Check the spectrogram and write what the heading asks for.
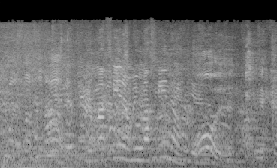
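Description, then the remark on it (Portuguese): Lively chatter from many overlapping voices on a busy tourist street in Bairro Alto, Lisbon, Portugal, a continuous murmur of conversation at steady loudness with a few voices briefly rising above the crowd. “Estamos no bairro Alto, zona de pressão profunda dos arrendamentos ao dia.”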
